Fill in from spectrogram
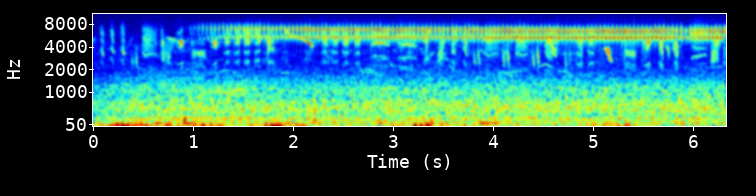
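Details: Male common grasshopper warbler (Locustella naevia) in a marshy reedbed in the Amsterdamse Bos, Netherlands, gives its high, unbroken, insect-like reeling song, which runs on without pause. It is active at dusk. Other small birds chirp and twitter behind it.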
